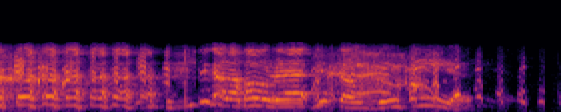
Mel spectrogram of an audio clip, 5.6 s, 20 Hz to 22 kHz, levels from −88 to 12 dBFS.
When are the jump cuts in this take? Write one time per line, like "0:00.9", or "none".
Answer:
none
